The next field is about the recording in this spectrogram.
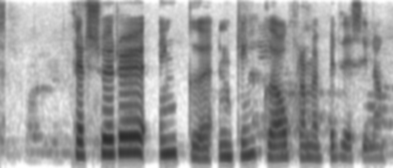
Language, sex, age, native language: Icelandic, female, 11, Icelandic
